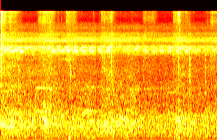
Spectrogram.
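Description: Steady high-pitched insect chorus droning without a break, with a few faint ticks over it.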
